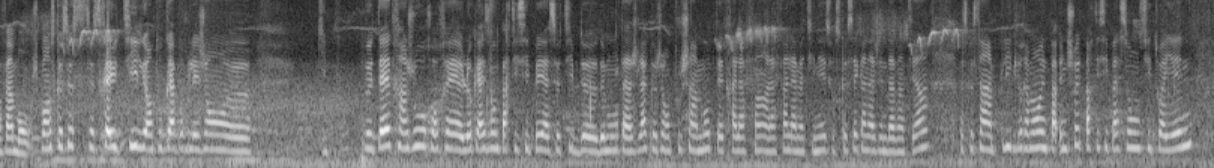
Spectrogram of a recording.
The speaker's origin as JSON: {"language": "French", "town": "Brussels", "region": "Brussels-Capital Region", "country": "Belgium", "tie": "born there", "said": "Pourtant, je suis bruxelloise de naissance et j'habite toujours Bruxelles, la grosse tare."}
